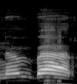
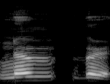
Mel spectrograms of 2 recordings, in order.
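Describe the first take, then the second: First: The stress is on the second syllable. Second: The stress is on the first syllable. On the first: The speaker calls it wrong. "د بار یعنی نمبر دا غلط راځي" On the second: The speaker calls it right. "دا اوله توري دوستانو دا فشار هم ورکول کیږي"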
